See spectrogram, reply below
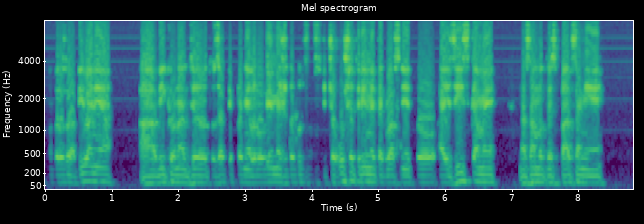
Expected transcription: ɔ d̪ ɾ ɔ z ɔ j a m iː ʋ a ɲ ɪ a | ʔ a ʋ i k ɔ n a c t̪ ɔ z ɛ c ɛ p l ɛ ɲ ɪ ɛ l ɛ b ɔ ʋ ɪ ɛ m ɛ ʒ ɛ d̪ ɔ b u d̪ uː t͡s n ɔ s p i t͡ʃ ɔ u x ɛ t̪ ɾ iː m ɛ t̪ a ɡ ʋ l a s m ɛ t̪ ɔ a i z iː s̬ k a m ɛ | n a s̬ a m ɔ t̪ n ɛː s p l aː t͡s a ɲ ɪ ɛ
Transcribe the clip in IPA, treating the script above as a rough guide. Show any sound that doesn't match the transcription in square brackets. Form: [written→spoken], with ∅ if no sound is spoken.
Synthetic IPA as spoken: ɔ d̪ ɾ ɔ z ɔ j a [m→b] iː ʋ a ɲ ɪ a | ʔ a ʋ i k ɔ n a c t̪ ɔ z [ɛ→a] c ɛ p l ɛ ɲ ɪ ɛ l ɛ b ɔ ʋ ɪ ɛ m ɛ ʒ ɛ d̪ ɔ b u d̪ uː t͡s n ɔ s [p→c] i t͡ʃ ɔ u [x→ʃ] ɛ t̪ ɾ iː m ɛ t̪ a ɡ ʋ l a s [m→ɲ] ɛ t̪ ɔ a [i→j] z iː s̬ k a m ɛ | n a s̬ a m ɔ t̪ n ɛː s p l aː t͡s a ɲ ɪ ɛ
